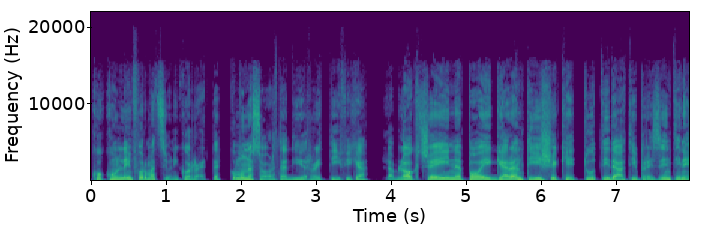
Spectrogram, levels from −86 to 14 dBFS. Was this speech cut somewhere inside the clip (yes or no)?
no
